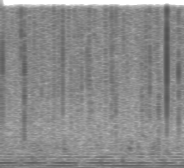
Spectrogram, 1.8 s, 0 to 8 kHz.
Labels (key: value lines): label: biophony, midshipman
recorder: SoundTrap 500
